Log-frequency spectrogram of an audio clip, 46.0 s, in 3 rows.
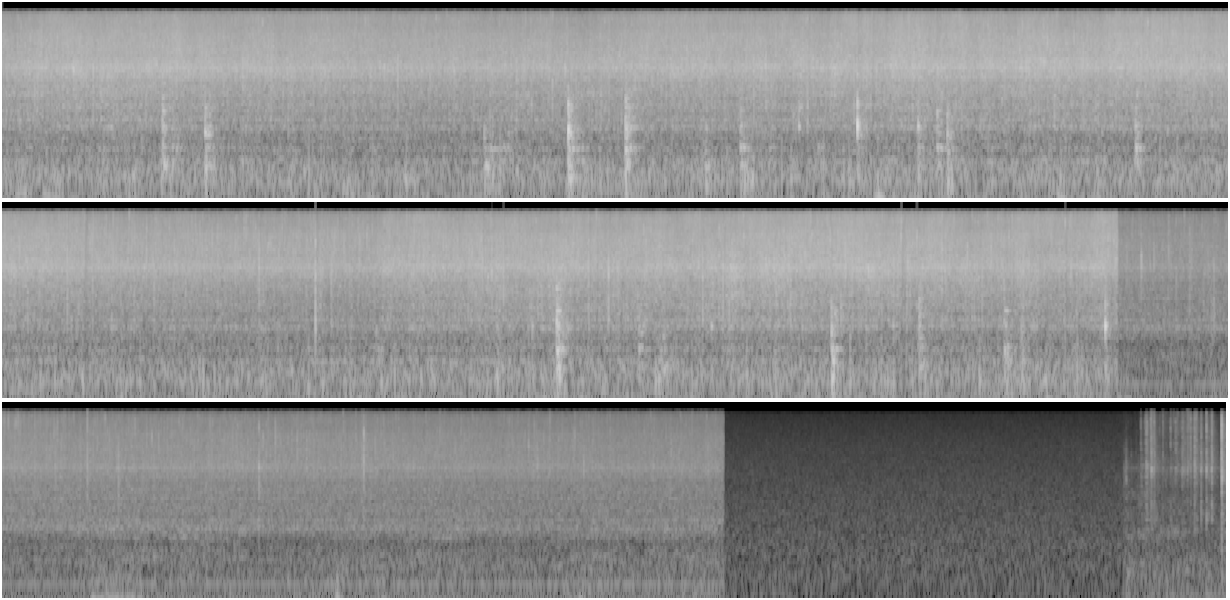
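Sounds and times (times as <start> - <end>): roots sizzling in a frying pan: 0.0 - 39.7.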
